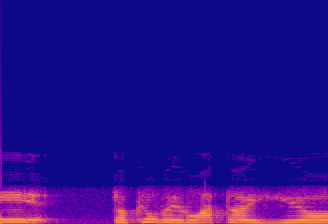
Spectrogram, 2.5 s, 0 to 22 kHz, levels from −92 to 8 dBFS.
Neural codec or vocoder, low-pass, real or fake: none; 7.2 kHz; real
